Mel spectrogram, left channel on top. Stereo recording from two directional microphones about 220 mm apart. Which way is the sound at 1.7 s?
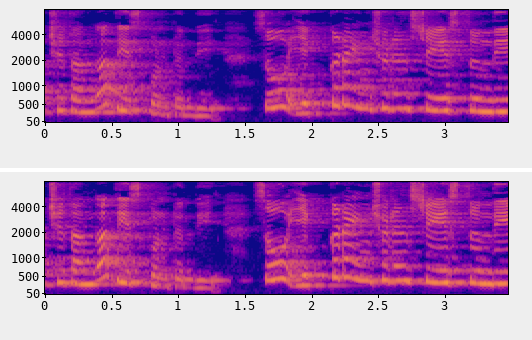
15° right (ahead or behind).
